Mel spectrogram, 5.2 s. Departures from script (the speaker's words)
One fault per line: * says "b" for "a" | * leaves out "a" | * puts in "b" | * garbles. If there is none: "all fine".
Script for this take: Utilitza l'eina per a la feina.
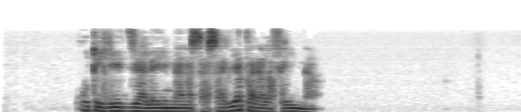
* puts in "necessària"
